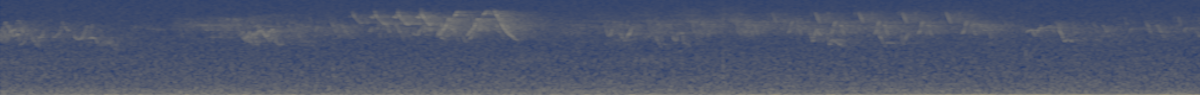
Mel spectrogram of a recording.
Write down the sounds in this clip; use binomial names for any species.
Piranga olivacea, Vireo olivaceus, Setophaga caerulescens, Setophaga pensylvanica, Seiurus aurocapilla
